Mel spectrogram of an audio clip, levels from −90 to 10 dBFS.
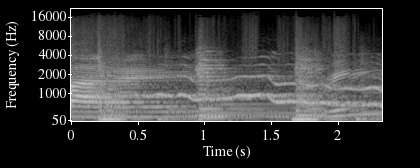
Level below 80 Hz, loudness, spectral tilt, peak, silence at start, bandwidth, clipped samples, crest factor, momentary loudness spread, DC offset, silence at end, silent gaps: -42 dBFS; -21 LUFS; -5.5 dB/octave; -4 dBFS; 0 s; 16.5 kHz; under 0.1%; 16 dB; 5 LU; under 0.1%; 0 s; none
